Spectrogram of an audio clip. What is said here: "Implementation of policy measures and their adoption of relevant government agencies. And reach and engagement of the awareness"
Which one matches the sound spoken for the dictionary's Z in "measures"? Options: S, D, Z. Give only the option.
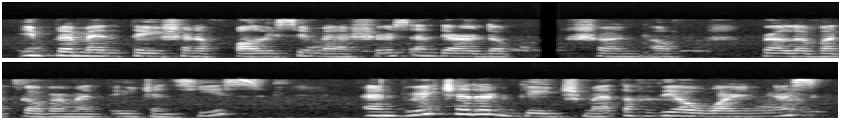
S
